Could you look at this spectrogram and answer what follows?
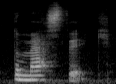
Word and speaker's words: domestic: word is domestic domestic so the syab the stress is on the second syab so it's domestic domestic the messing means are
